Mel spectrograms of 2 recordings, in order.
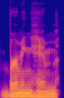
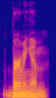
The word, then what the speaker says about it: Birmingham: but I think it's Birmingham Birmingham no like Alabama I think it's I think it's Birmingham Birmingham yeah they don't like you don't pronounce the h like ham if I was like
